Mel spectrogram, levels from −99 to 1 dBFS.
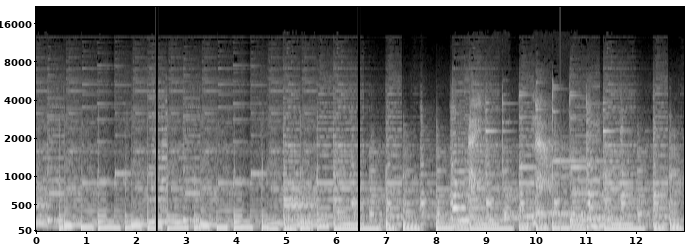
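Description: At 2.39 to 2.44 s, 6.44 to 6.49 s and 10.48 s, the sound drops into hard-edged silence. These are gaps between stream segments, about 50, 48 and 15 ms long, repeating every 4 s. Segment timestamps leave holes, and playback fills them with silence. Nothing is lost.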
